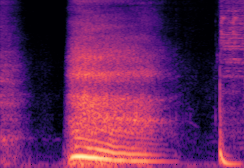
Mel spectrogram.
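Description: A single deep breath released as a long, voiced sigh that lasts just over a second and slowly fades, followed by a short, sharp breath at the end.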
